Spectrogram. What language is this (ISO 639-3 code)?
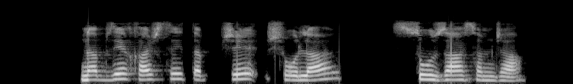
urd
